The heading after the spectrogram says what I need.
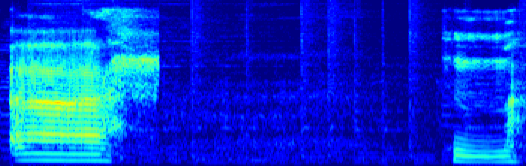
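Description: A man's voice: lowish voice, fairly even intonation, extremely slow, bright, forceful tone, dull audio, faint music behind. A man in a casual let's play with friends, joking and reading game text aloud with some ham.

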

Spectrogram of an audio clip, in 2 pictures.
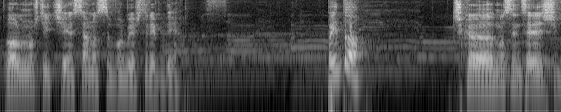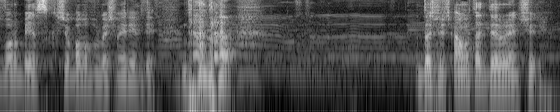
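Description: A young man livestreaming a game, talking fast and energetically while reading out chat messages. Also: mid-range voice, darkish tone, soft background music. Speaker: gaming livestreamer. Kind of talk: casual livestream commentary.

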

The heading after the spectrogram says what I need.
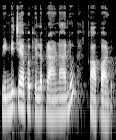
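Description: A woman's voice: low-pitched, moderate pace, darkish tone, close to an everyday voice. A woman voicing a sweet, generous little girl in a children's story, kind and eager to help.

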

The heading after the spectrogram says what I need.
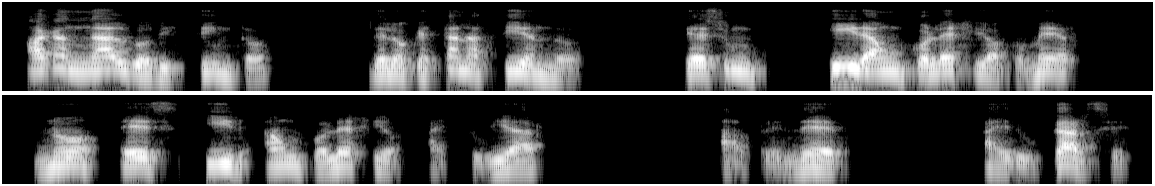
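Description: A man's voice: mid-range voice, fairly bright tone. Theatrical Spanish man teaching over a call. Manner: theatrical, with rhetorical questions. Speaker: storytelling teacher. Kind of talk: online class, storytelling. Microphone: video call. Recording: muffled video-call audio.

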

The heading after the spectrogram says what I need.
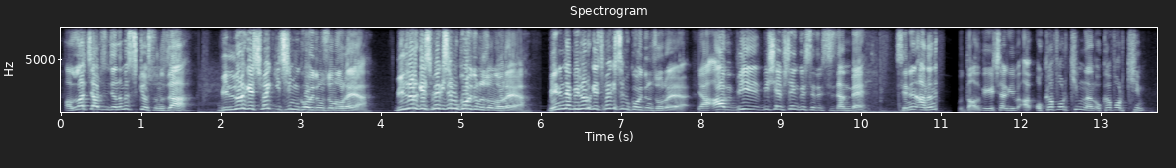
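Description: High, lively young man, fast and bright. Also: faint music behind. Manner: swings from pleading to loud frustration. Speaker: gaming YouTuber opening player packs. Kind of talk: excited gameplay commentary.

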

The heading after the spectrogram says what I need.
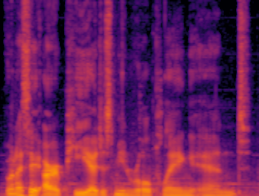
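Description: This let's play host has a deep, slightly bright voice and speaks at a normal speed with faint music behind him. He keeps the gameplay commentary casual and self-deprecating, rambling along and responding to the characters on screen.

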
